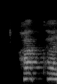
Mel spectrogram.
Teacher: the TH makes a th sound where you bring the tip of your tongue just behind the teeth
